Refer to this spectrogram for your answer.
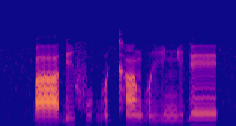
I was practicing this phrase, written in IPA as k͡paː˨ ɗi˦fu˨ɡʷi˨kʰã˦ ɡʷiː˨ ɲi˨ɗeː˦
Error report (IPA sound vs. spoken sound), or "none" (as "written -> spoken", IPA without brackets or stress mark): none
